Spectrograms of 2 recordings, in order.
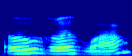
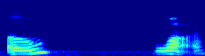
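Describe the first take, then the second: First: The R sound in the middle is pronounced. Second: The R sound in the middle is dropped. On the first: It is a bit clunkier at full speed. The speaker calls it wrong. "If you really, really want to say the R, you can" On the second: It flows faster and easier in natural speech. The speaker calls it right. "Note that I'm not really saying the R"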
